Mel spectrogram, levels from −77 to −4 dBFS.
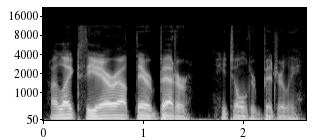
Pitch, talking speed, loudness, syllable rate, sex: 90 Hz, 250 wpm, -16 LUFS, 7.0 syllables/s, male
